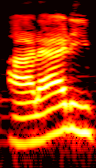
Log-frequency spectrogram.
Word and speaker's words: Harari: Dinos cómo se pronuncia. – Harari, porque H es muda.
